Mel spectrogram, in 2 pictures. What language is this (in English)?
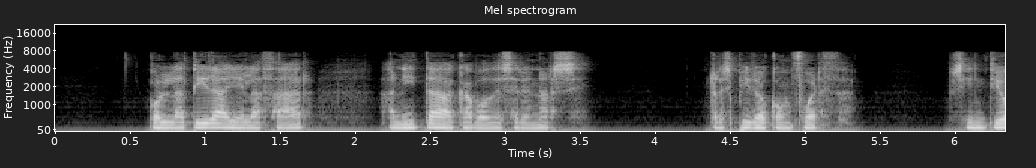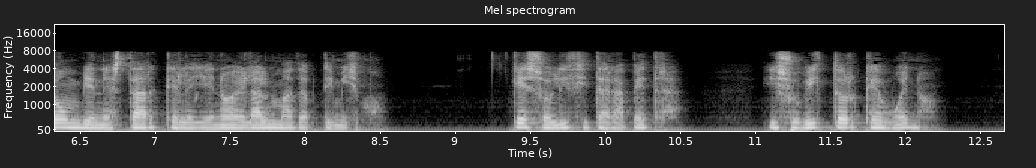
Spanish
